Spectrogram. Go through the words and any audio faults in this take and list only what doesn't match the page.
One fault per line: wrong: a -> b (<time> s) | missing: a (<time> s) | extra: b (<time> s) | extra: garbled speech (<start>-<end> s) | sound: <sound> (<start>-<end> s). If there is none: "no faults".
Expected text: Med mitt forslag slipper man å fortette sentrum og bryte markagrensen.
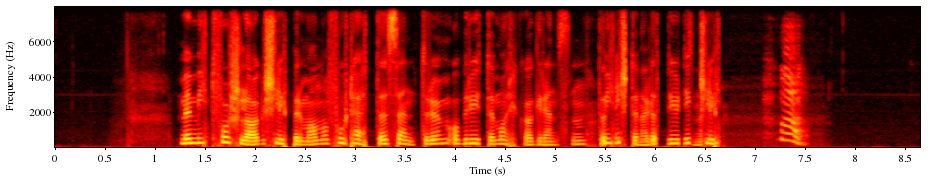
extra: garbled speech (5.4-6.7 s)
sound: laugh (7.1-7.5 s)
